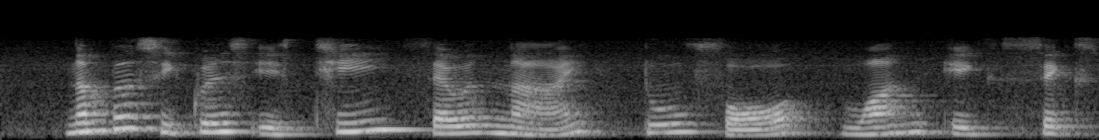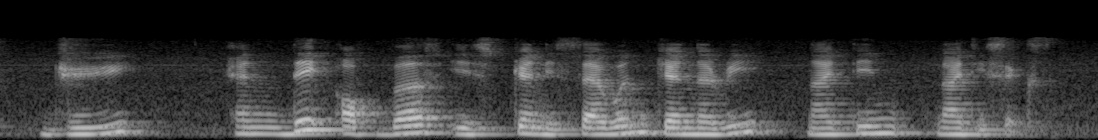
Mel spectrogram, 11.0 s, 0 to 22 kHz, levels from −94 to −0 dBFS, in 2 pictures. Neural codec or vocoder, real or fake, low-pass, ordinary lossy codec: none; real; 7.2 kHz; none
